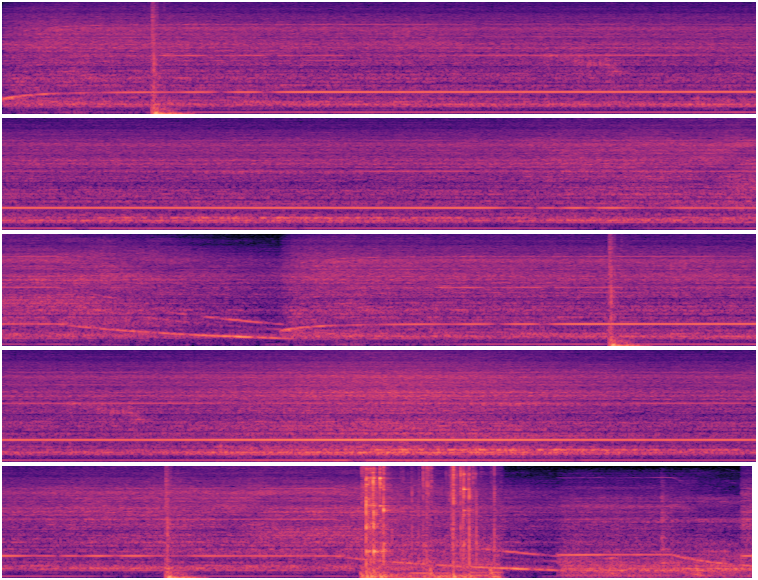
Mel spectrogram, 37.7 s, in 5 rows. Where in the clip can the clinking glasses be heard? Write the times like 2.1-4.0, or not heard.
33.7-35.1.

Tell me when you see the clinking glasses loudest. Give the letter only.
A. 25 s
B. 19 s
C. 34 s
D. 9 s
C.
